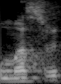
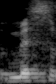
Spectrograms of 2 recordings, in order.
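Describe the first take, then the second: First: The vowel is an 'a' sound. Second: The vowel is an 'i' sound.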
